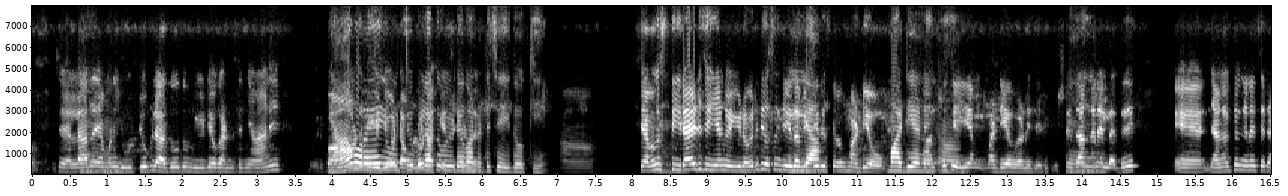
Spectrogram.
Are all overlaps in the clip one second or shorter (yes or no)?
no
